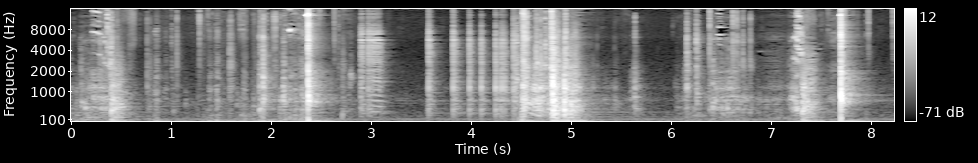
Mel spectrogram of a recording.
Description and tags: wood stove latch
opening a wood stove.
